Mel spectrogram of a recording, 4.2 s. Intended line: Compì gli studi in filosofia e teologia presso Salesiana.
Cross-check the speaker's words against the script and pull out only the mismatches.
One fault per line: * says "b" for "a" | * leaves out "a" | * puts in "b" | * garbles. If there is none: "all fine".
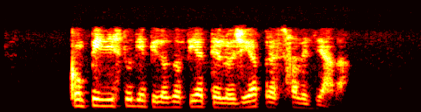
all fine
